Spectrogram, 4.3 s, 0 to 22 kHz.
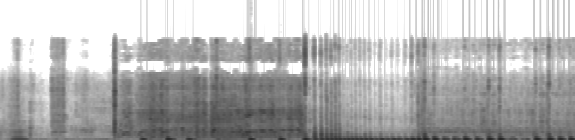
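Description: A 125cc single-cylinder four-stroke dirt bike engine being cranked for about a second, catching a little past the middle with a short rise in revs, then idling with a loud, rapid, even exhaust beat from its silencer.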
